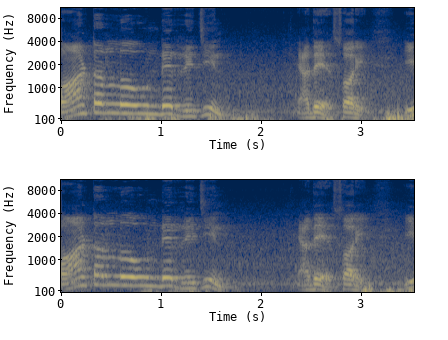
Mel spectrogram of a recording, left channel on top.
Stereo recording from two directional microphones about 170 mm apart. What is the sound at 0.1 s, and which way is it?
Speech, 50° left (ahead or behind).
